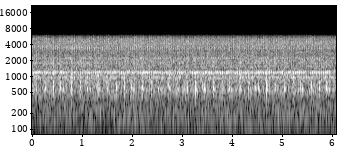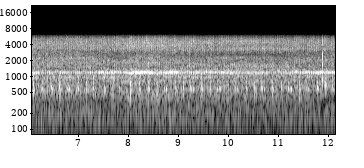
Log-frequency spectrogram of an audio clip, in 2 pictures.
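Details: Toyota Camry 5S-FE four-cylinder at idle, full timing belt job done Feb 2011, noise began a few days ago: constant high whine and faint uneven ticking from the timing belt/water pump area at the engine front; cause unknown.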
